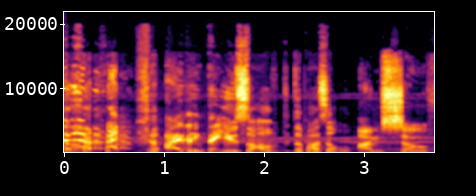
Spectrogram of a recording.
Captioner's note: laughs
